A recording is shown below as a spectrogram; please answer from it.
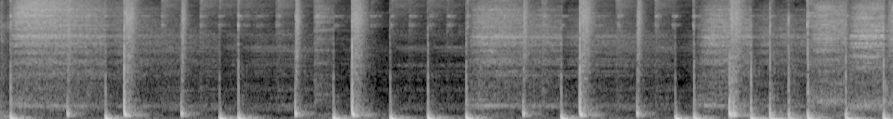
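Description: A drum kit treated with a subtle, very small-room reverb plays a busy groove of kicks, snares and cymbals, each hit carrying a short room tail, with no talking.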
